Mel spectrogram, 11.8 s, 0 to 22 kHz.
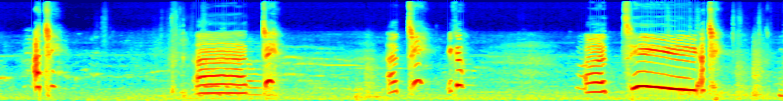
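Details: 14-month-old toddler making a playful fake sneeze: breathy 'ah-choo' sounds and squeals between adult voices, an imitated, not real, sneeze.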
